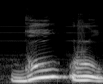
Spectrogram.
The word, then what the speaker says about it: गुरु: थोड़ा सा ध्यान दीजिए यहां पे र में ये छोटी उ की मात्रा लगा है अगर बड़े उ की मात्रा रहता तो ऐसे रहता तो कैसे पढ़ेंगे गुरु दक्षिणा ठीक है चलिए माइनर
